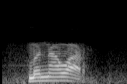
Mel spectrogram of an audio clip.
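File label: "menawar", Indonesian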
